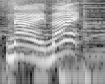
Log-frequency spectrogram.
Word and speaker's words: 奶奶: 奶 third tone, but the second 奶 will be pronounced as a neutral tone. 奶奶 Becky, what happened?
